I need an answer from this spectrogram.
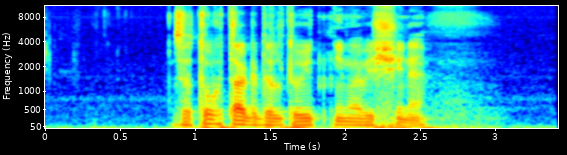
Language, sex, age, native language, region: Slovenian, male, 18-29, Slovenian, Gorenjska region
